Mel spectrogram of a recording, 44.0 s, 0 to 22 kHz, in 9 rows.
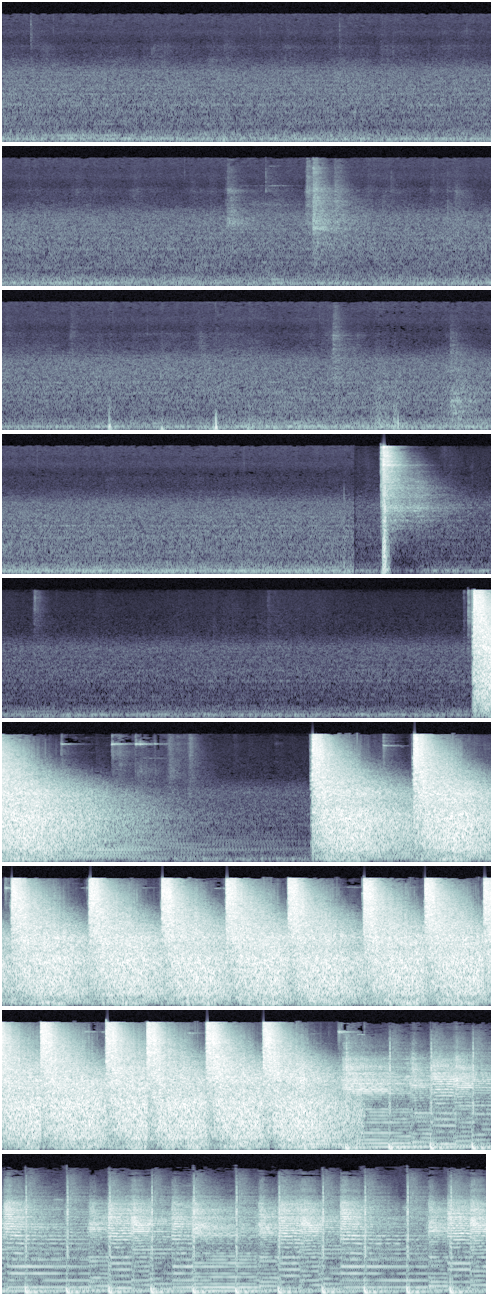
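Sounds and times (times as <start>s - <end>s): pistol shots echoing indoors: 24.2s - 38.1s.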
